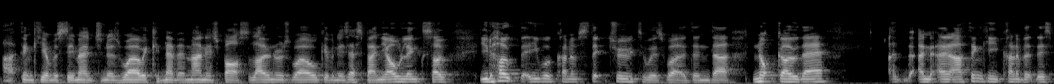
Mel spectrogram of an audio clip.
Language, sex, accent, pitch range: English, male, British, 105-120 Hz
